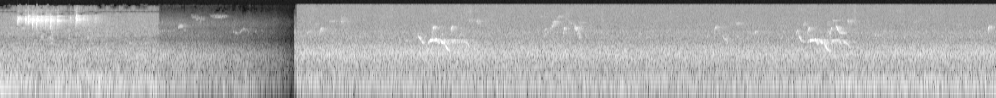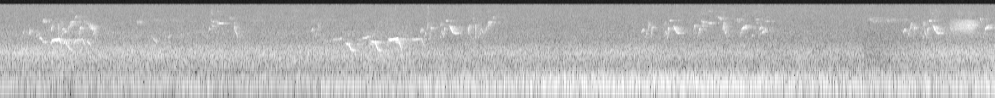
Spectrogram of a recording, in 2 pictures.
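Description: Outdoor pond-side ambience with songbirds calling now and then: short calls that drop in pitch, and higher twitters, over a steady background hiss. A low rumble builds in the second half. The sound fades out about four seconds in and comes back at an edit.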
